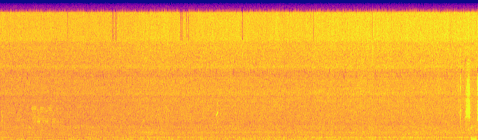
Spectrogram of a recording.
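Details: Honey bee swarm recorded from inside as it forms near garden hives around one in the afternoon, after a week of cold, damp weather: a dense, steady low drone with two even hum bands, unbroken throughout.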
